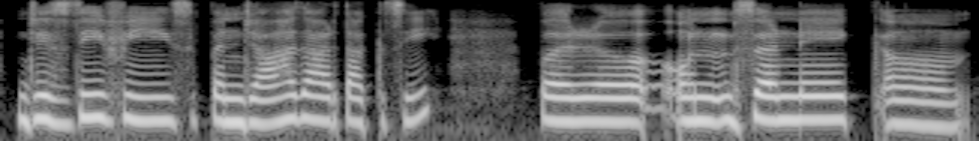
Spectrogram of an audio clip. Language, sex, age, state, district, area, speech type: Punjabi, female, 18-30, Punjab, Rupnagar, urban, spontaneous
